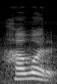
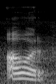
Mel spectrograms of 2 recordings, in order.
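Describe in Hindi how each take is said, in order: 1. यह शब्द h ध्वनि से शुरू होता है। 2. यह शब्द स्वर ध्वनि से शुरू होता है। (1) "हवर इस तरह ना पढ़ते हुए" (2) "अवर इस तरह पढ़ते हैं"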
